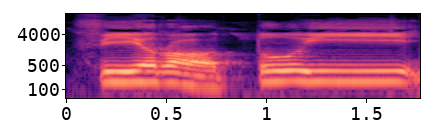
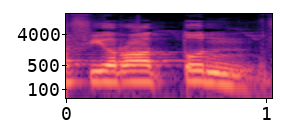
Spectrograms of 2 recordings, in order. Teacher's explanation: Bunyi tanwinnya dimasukkan ke huruf ya. Melebur ke huruf ya. Kita baca firui jangan dibaca firatun.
